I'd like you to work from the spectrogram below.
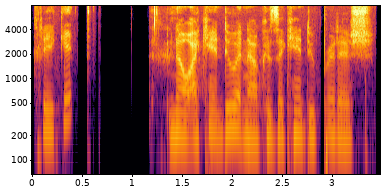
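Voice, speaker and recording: A woman's voice: fairly low pitch, moderate pace. A woman co-hosting a podcast, laughing often and adding sarcastic banter in casual chat. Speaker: podcast co-host.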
